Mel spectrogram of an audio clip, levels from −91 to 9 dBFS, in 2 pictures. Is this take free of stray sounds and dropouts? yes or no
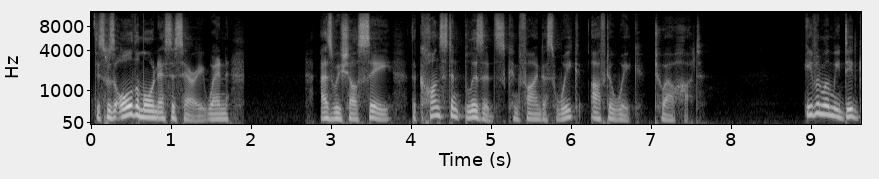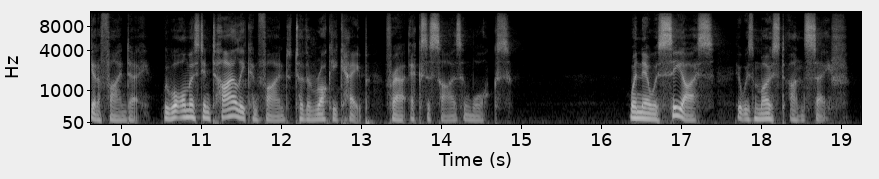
yes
